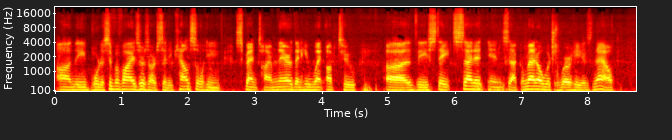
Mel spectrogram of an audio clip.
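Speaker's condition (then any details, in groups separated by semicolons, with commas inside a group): No condition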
